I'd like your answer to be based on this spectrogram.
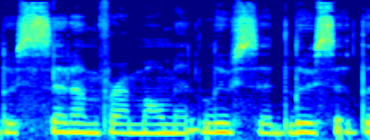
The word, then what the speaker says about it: lucidum: And I want to pause for a moment and just talk about that second word, lucidium, or lucidum, actually, is probably how it's pronounced.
